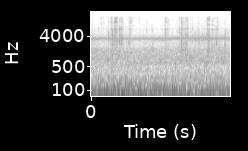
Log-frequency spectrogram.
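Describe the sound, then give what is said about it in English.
Keys jangle in a few short, bright metallic bursts as someone searches for them, over a steady low rumble and a faint high-pitched whine. “I'm trying to find my keys.”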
